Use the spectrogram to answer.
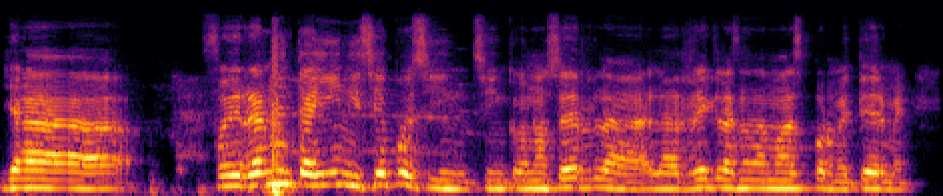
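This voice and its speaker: Fairly slow speech comes from a man. He has a fairly high pitch that varies in an ordinary way. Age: 20s. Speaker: amateur football referee. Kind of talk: interview. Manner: halting.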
